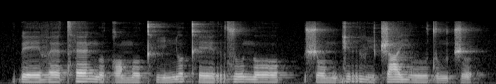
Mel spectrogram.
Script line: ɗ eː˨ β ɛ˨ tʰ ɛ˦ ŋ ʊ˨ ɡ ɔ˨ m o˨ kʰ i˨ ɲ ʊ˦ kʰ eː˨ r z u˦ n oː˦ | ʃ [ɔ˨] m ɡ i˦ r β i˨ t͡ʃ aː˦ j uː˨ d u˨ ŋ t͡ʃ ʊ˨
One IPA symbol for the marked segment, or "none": o˨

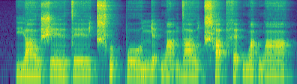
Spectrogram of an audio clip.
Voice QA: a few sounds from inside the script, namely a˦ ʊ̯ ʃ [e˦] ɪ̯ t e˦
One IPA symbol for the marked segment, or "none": e˨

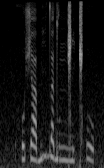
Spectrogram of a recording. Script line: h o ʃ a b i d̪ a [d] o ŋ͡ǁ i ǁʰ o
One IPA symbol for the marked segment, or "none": d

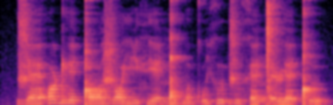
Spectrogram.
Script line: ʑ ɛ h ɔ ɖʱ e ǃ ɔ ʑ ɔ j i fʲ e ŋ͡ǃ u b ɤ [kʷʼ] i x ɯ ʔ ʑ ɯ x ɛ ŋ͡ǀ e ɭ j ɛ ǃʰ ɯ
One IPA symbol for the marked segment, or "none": kʷʼ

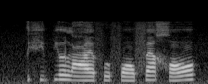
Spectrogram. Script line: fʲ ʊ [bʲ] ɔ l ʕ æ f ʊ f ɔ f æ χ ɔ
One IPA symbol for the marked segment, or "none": pʲ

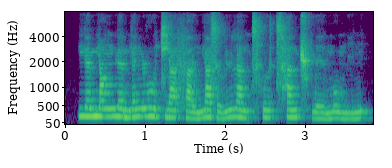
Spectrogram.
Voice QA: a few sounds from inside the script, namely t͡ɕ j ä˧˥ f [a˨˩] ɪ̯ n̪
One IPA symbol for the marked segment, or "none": a˨˩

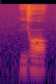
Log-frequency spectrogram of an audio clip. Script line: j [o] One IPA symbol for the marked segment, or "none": ɔ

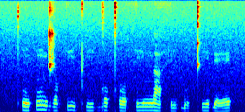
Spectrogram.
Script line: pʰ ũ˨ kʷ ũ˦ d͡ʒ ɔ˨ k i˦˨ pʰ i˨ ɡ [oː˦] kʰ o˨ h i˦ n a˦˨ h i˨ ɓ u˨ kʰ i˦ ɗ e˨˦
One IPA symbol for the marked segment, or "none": o˦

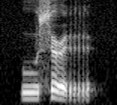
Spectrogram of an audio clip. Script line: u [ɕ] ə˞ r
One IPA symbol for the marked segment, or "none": s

